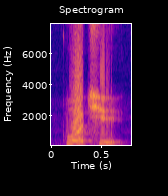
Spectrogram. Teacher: 过 is fourth tone, and 去 is 轻 声.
